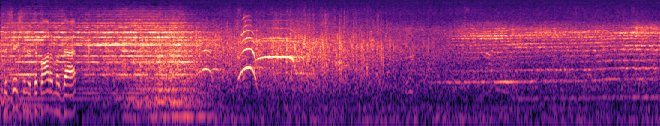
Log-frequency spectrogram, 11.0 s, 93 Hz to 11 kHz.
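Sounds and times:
orchestral music sustained chord: 0:00.0 - 0:03.5
crowd applause: 0:01.0 - 0:07.4.

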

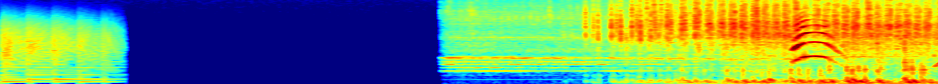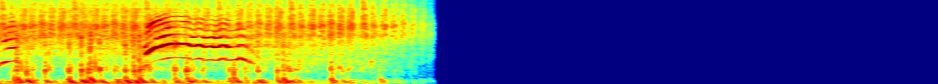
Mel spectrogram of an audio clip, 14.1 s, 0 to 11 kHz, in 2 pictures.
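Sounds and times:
horse hoofbeats galloping: 0:04.4 - 0:10.3.

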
